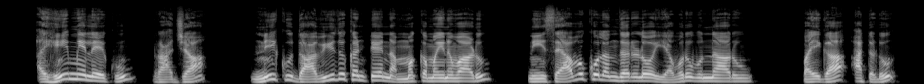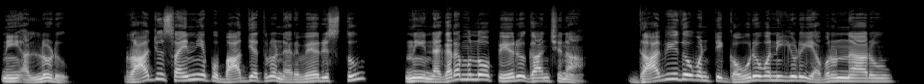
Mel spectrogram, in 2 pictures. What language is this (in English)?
Telugu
